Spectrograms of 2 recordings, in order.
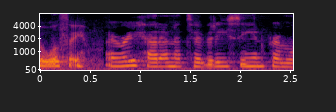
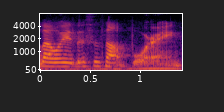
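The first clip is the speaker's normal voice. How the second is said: usual speaking voice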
